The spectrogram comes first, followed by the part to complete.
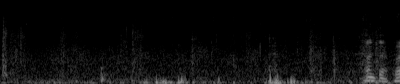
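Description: Footsteps on sandy gravel ground: a few soft, irregular steps, with a voice starting to speak right at the end.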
